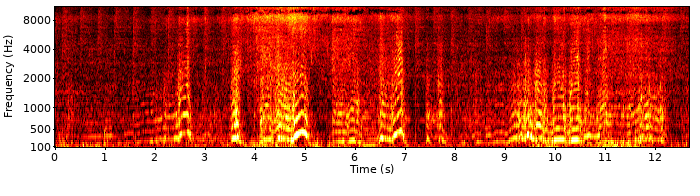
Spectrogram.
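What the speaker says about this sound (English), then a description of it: "A lot of motor for a little boat." A small high-pitched radio-controlled jet boat motor whines and revs repeatedly, rising and falling in bursts as the boat skims across choppy water.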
